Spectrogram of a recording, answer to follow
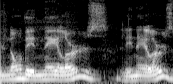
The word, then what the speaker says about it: Nailers: Les Nailers, mais là, c'est un nom qui se prononce à l'anglaise. C'est un nom anglais dans le fond, puis on chante en français.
